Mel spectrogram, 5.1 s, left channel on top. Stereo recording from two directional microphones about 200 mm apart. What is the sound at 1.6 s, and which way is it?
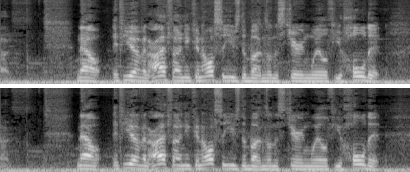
Speech, 35° right (ahead or behind).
